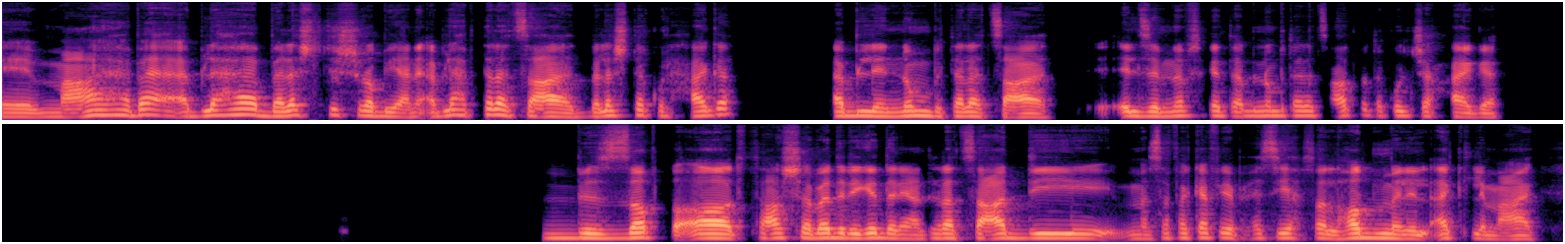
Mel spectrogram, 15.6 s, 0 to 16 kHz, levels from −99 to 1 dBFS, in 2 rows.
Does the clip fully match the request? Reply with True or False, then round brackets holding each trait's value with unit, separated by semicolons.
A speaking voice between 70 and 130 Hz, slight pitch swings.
False (140 Hz; 2.2 semitones)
